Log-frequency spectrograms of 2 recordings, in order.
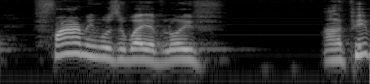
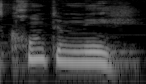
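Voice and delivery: gentle scripture reading; 4 semitones lower, 5 dB quieter than usual. Acted. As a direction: read it like a quiet invitation to rest. Reads scripture over music.

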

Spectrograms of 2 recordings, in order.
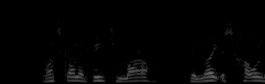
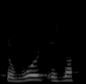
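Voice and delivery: normal talking voice

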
